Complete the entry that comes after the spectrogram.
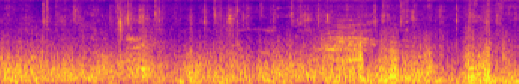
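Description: Bullock cart ride at Pongal, with a steady clip-clop of hooves under continuous chatter and background noise, the rhythmic hoof beats fairly close and moderately loud.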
